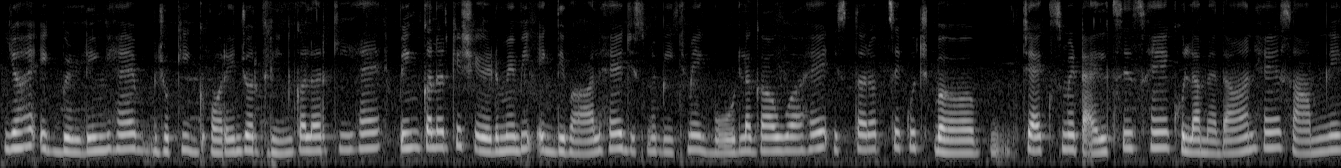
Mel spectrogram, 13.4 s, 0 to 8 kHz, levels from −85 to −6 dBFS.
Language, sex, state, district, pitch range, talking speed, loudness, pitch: Hindi, female, Jharkhand, Jamtara, 200-235 Hz, 185 wpm, -36 LUFS, 215 Hz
